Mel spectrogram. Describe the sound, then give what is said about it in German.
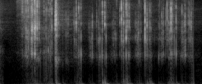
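Biting and crunching on a bone: a quick, irregular run of many crisp cracks and chewing crunches, fairly quiet, with no voices. “Der Max beißt herzhaft auf den Knochen.”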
